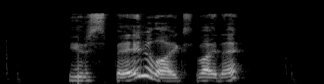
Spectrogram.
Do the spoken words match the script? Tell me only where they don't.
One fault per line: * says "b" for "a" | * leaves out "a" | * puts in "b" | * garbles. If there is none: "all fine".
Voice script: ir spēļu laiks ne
* puts in "vai"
